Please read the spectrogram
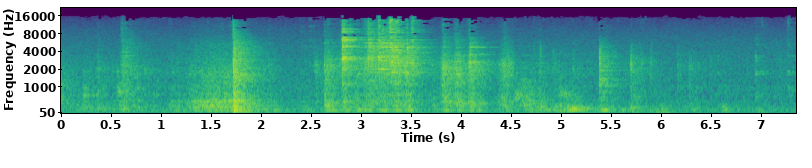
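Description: Kitchen tidying: a handful of knocks and clatters of dishes and a dishwasher rack being unloaded, with a longer clatter about three seconds in.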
